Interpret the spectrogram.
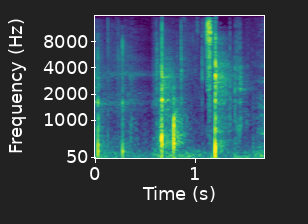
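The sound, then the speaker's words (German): Paper wrapping is crinkled and torn off a bottle of non-alcoholic Surfer Summer Ale from a brewery on Rügen as it is opened, a quick series of sharp rustling rips with brief pauses between them and no talking. “Das ist auch in diesen Papier eingewickelten Flaschen.”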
